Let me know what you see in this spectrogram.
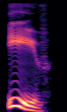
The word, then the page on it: eve: íːv; イーブ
